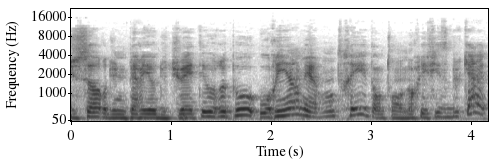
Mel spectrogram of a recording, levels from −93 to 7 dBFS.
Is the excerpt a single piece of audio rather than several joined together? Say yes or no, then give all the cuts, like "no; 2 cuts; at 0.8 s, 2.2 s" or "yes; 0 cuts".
yes; 0 cuts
